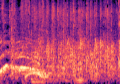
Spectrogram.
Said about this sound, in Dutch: Applaus!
